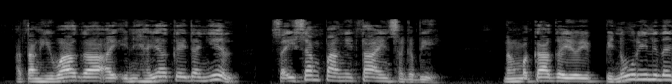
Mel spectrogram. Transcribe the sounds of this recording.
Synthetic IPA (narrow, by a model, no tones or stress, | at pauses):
ʔɐt̪ɐŋɦɪwaːɡɐaɐjɪnɪɦɐjaɡ̚kɐjd̪ɐnjɛl | sɐɪsaŋpaŋit̪aːʔɪnsɐɡɐbi | nɐŋmɐɡ̚kaɡɐjojpɪnuːɾinɪd̪ɐ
